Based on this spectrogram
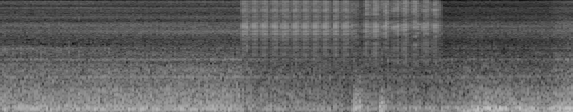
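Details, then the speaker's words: Trane gas furnace after gas valve replacement, first start: sudden whoosh as the burner lights, then steady building low roar; ignites and runs normally. "anyways as you can hear it did ignite it is running so we are good to go"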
